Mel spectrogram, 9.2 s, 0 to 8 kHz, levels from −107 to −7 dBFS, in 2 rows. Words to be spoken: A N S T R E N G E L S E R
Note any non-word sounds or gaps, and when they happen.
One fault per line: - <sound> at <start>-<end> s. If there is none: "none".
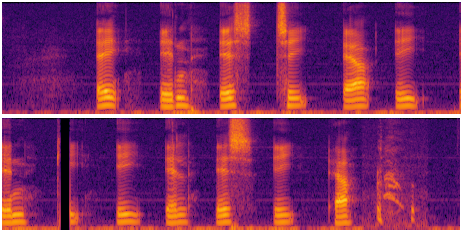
- dropout at 5.2-5.3 s
- cough at 8.3-8.8 s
